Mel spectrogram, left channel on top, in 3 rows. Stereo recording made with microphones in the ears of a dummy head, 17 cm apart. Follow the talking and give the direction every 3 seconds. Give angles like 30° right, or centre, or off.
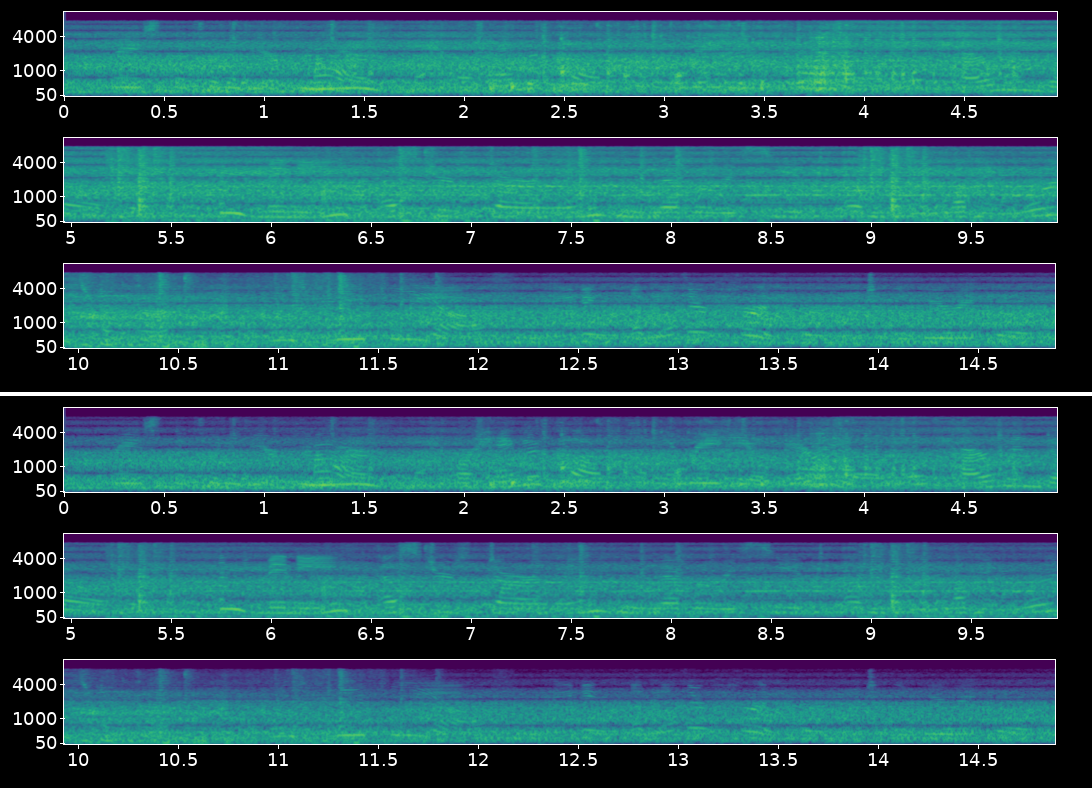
centre, 20° right, 20° left, 50° left, 60° left.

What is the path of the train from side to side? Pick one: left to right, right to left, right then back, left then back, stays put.
stays put.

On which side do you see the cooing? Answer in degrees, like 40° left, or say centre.
60° left.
